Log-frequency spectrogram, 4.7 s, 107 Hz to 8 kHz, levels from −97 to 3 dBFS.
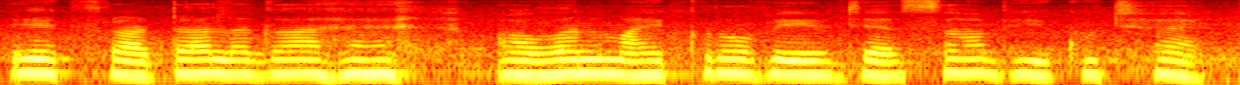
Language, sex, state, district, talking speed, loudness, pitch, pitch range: Hindi, female, Chandigarh, Chandigarh, 115 wpm, -15 LUFS, 190 Hz, 185-195 Hz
